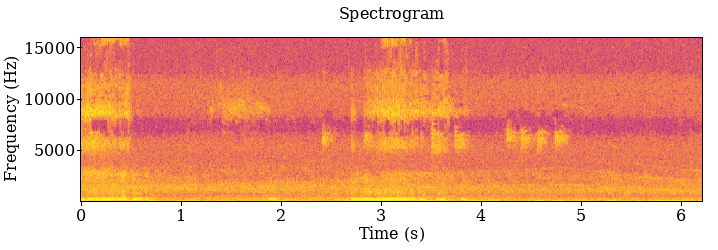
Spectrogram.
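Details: Sleeping pet cat: soft, low rumbling breaths with faint throaty vibration; snoring.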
